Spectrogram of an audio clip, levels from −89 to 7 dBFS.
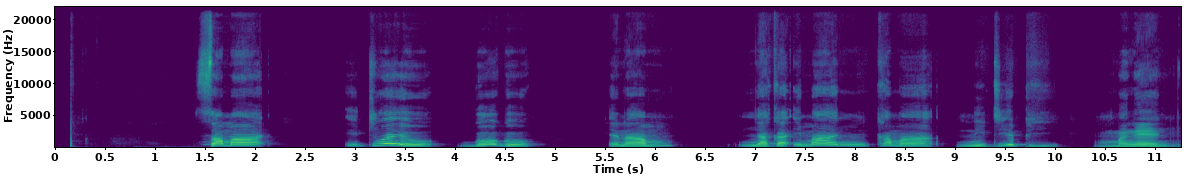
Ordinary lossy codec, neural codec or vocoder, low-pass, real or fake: none; vocoder, 44.1 kHz, 128 mel bands, Pupu-Vocoder; none; fake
